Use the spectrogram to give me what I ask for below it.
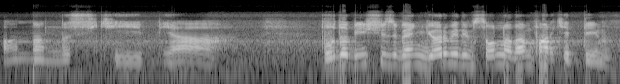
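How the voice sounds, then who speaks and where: A man's voice: fairly high pitch, expressive, unhurried, sharp tone, a little hiss or hum, poor audio. A man streaming slot games live, reacting with constant cursing and frustrated outbursts.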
